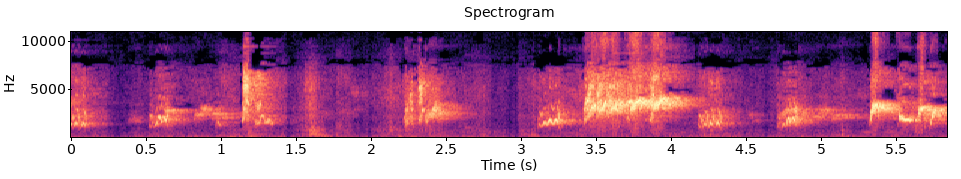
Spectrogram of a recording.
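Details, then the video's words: Decoy red-whiskered bulbul in ché song: jerky warbled phrases and sharp notes, a long scratchy chattering outburst midway, then more bright whistled phrases and a final rasp. "Chào mào mồi hót ché đỉnh | Red-whiskered Bulbul | นกปรอดหัวโขน"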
